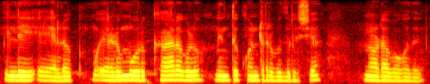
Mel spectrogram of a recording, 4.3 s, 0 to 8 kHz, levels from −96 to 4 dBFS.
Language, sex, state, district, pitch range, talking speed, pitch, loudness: Kannada, male, Karnataka, Koppal, 145-160 Hz, 110 wpm, 155 Hz, -17 LUFS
